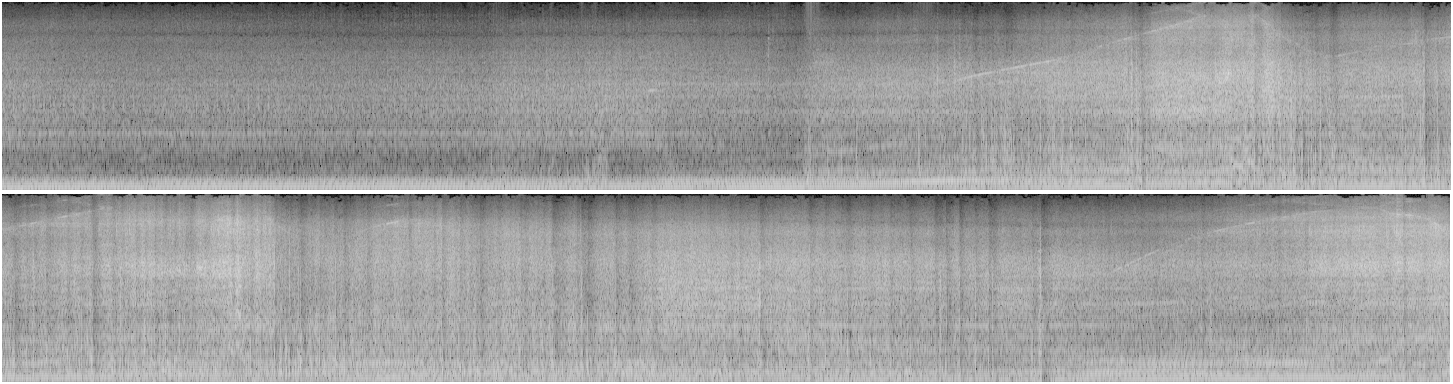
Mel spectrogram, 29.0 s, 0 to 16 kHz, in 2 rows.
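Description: Twin-turbo Nissan 350Z V6 engine running steadily, then pulling hard through the gears several times, its pitch climbing with each run, with a high whine rising alongside.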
